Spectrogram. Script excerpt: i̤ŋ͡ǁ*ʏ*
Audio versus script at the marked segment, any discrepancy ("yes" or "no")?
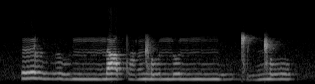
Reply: yes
